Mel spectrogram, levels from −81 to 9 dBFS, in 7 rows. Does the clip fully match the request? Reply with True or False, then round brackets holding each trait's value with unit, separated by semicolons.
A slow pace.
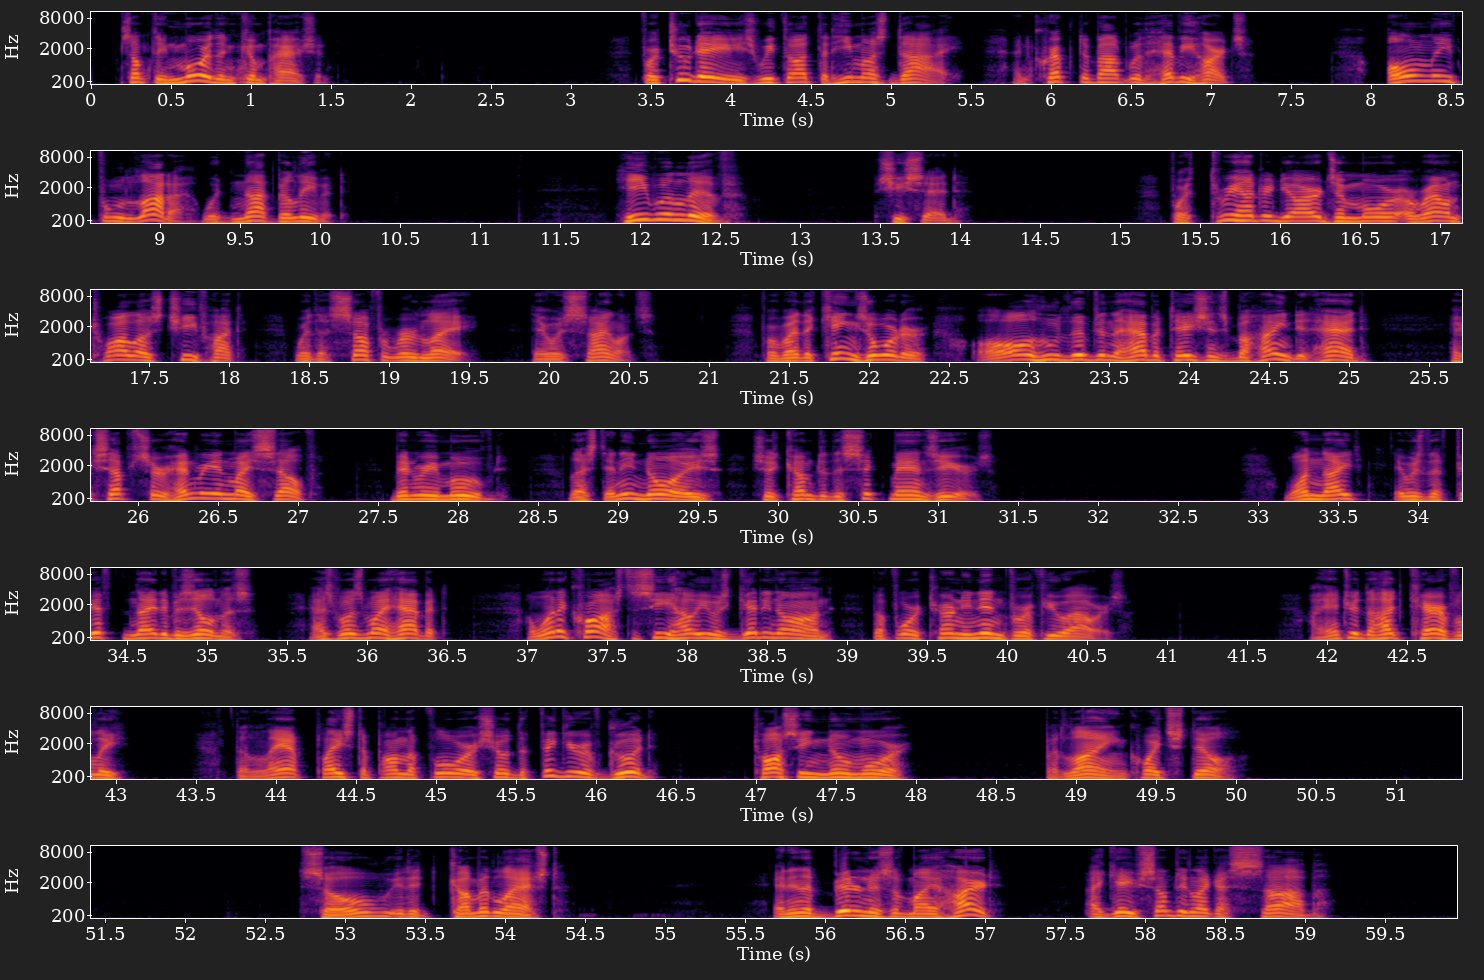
False (150 wpm)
